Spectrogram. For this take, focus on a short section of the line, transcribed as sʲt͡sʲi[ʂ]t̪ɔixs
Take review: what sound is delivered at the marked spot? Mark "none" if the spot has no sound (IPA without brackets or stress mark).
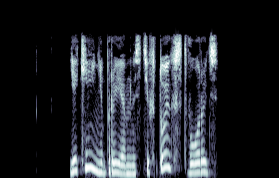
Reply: x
